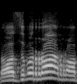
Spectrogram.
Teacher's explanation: র অক্ষর এর উপরে যখন জবর বা পেশ হবে, র অক্ষর মোটা আওয়াজে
